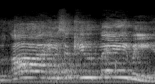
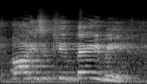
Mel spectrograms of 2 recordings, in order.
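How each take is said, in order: First: High cooing aunt voice, fond and sweet; doting aunt. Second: Second doting aunt. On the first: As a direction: coo over the baby like an aunt. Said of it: "my aunt would be, would see". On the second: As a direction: coo it like the other aunt. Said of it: "my other aunt would say". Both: Retold or imitated.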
